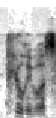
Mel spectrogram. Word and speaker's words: Pluribus: Ich mach's lateinisch und mach einfach einen auf die Buchstaben hintereinander weg. Pluribus, fertig.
